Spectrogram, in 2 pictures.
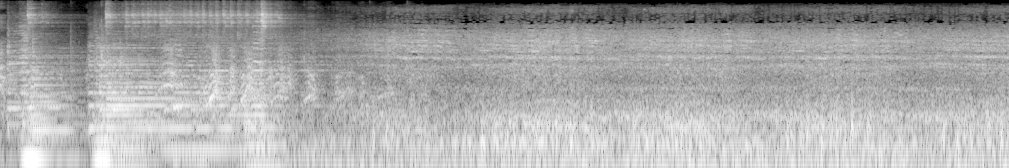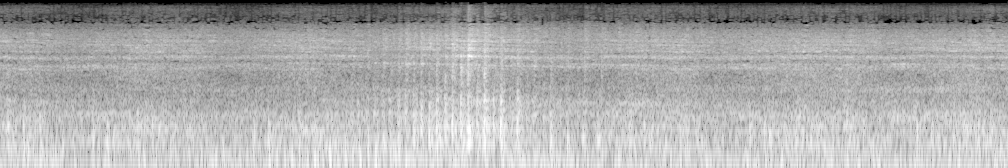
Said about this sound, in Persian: کارمند که از برخورد رئیسش متحجب شده بود میگه که چیکار کنم قربان با این سرصدای قطار که نمیتونه آدم بخوابه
